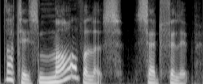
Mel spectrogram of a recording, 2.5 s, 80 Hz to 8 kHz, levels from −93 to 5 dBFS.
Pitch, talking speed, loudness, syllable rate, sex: 170 Hz, 120 wpm, -18 LUFS, 3.6 syllables/s, male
